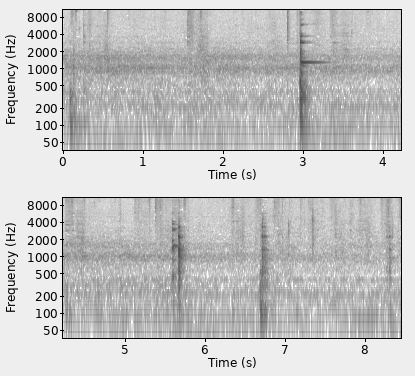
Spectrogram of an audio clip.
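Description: Food rustles and pats softly as a hand presses it into dry flour.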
